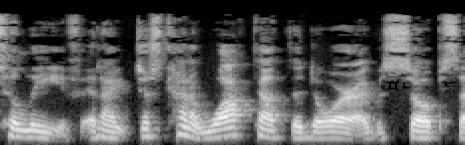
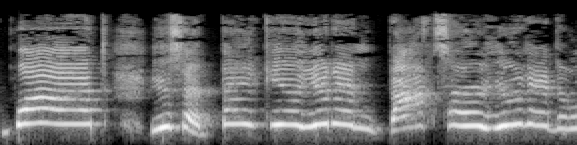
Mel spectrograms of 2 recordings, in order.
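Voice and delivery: very high-pitched mock disbelief; incredulous young people. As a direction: squeal the questions like scandalized kids. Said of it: "they're always like".

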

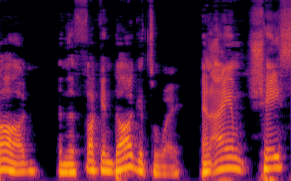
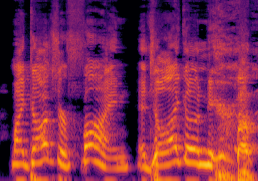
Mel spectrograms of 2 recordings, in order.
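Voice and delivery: laughing through a quote; 8 semitones higher than usual. Retold or imitated. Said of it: "He's like".

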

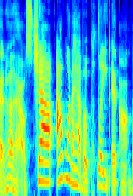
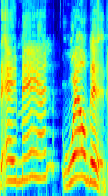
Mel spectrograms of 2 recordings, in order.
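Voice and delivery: sassy agreement; 8 semitones higher, 7 dB louder, much slower than usual. Retold or imitated. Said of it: "I said".

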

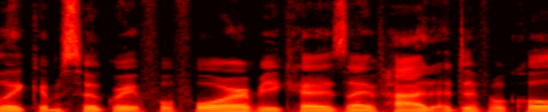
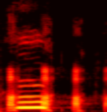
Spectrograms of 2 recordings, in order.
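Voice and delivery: high, loud little boop; playful "boop" noise; 16 dB louder than usual. Retold or imitated. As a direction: pop out a cartoon slap sound, much higher. Imitated noise of God's slap.

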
